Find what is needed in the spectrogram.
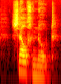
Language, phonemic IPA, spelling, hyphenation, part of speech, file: Dutch, /ˈsɛl.ɣəˌnoːt/, celgenoot, cel‧ge‧noot, noun, Nl-celgenoot.ogg
- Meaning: cellmate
